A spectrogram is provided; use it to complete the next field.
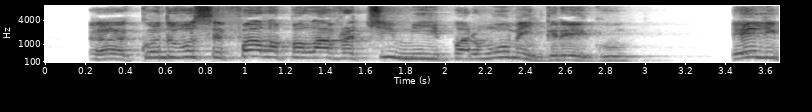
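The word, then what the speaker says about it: τιμή: time então soletra si pm é em português pronunciamos talvez time não se pronuncia dessa forma em grego se pronuncia time repita o time que então eu falei com várias não deveria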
